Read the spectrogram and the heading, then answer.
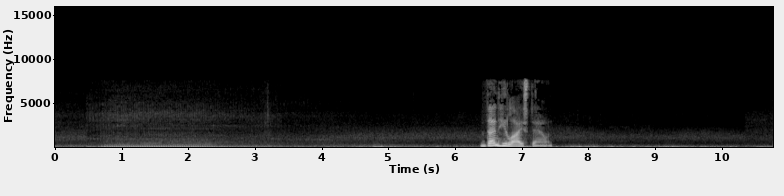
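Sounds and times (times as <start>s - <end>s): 
vehicle engine rumbling past on a road: 0.0s - 6.0s
steady low traffic hum: 0.0s - 10.7s
clatter: 0.5s - 4.5s
speech: 6.4s - 7.5s.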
